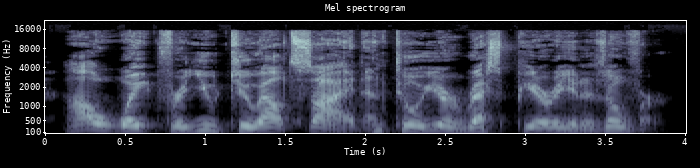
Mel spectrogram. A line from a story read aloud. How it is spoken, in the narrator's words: he growled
